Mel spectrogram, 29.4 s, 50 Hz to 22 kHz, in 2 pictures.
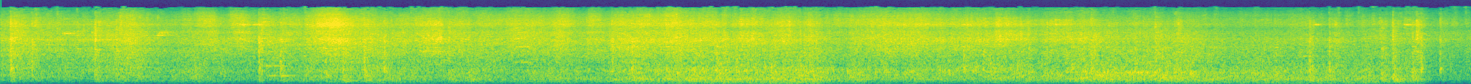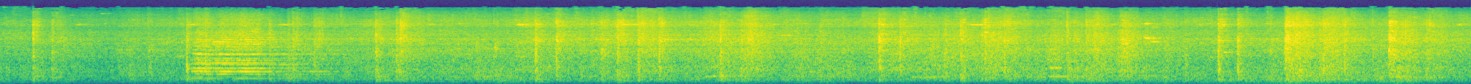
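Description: Long freight train of autorack cars rolling past: a steady rumble and rattle of wheels and car bodies with clickety-clack over the rail joints, louder for about the first half. About 17 seconds in, a train horn sounds once, briefly.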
